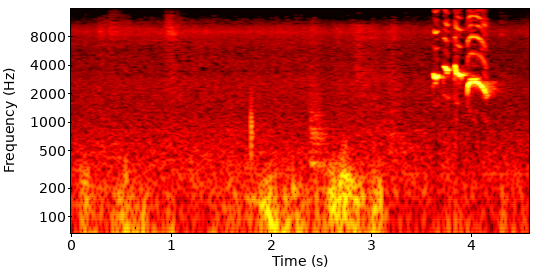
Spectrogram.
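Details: Sooty-headed bulbul calling rivals in the wild, a lure for wild birds: after quiet rustling and low background noise, one short burst of bright falling whistled notes near the end.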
